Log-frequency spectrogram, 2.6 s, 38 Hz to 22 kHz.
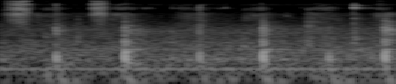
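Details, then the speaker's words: Crankshaft end play check on the original numbers-matching 1970 Plymouth Sport Fury GT 440 six-barrel short block during overhaul: six dull metal clunks as the crank is levered fore and aft. Normal thrust, measured about 0.005 in, within the 0.004–0.010 range. "Here's what our crankshaft end play or thrust looks and sounds like."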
